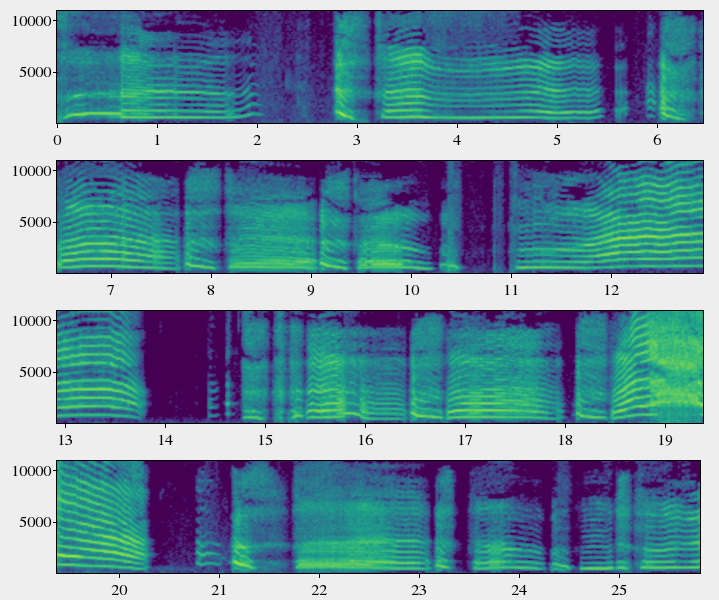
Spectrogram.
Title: Baby crying sound effect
